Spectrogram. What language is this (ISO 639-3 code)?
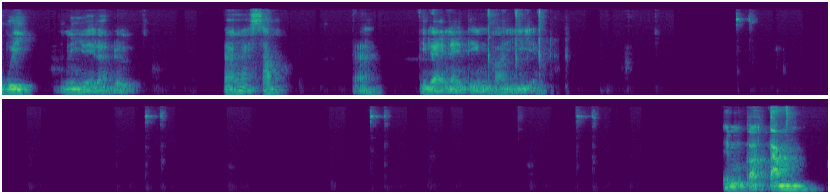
vie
